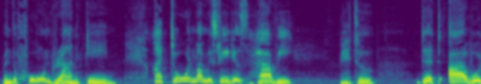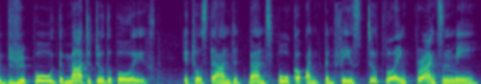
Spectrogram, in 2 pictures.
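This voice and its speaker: A woman reading a scripted first-person story in a deliberate, dramatized storytelling manner. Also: fairly low pitch, dark tone. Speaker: storyteller, podcast host.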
